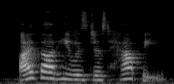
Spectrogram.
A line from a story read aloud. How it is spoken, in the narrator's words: she said smoothly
